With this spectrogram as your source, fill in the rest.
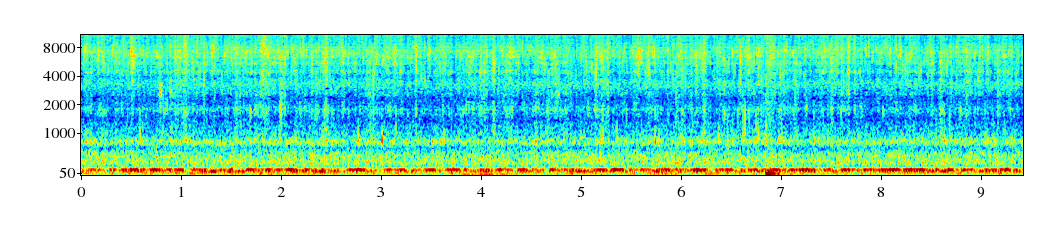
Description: A food item is frying and sizzling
